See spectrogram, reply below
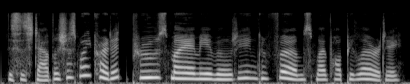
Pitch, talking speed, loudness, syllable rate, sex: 255 Hz, 160 wpm, -17 LUFS, 6.2 syllables/s, female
